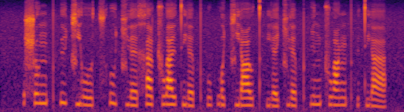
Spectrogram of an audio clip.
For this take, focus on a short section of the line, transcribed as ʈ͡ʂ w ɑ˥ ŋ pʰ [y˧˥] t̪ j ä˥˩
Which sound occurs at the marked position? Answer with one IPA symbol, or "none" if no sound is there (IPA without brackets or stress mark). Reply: y˨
